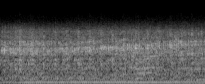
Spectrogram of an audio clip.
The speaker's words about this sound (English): He and Judy climb out, and the ambulance drives away.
